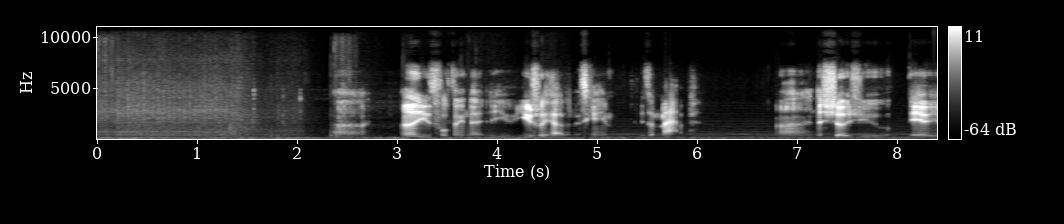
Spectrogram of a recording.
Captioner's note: whirring stops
